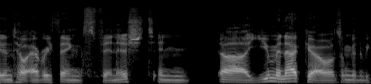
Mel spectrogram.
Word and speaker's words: Umineko: And then somebody told me about Umineko, or rather, Umineko, as you pronounce it.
